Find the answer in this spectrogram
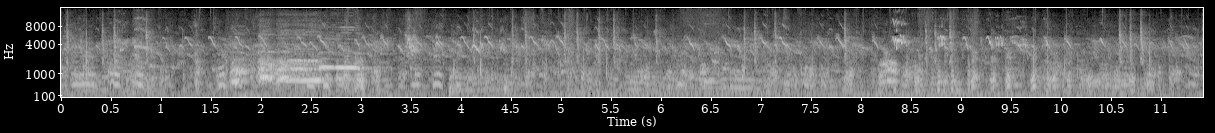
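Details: Rural farm chickens feeding, a busy chatter of rapid clucks and high chirps about three per second, with a louder burst of whistled notes early on and faint human voices.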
